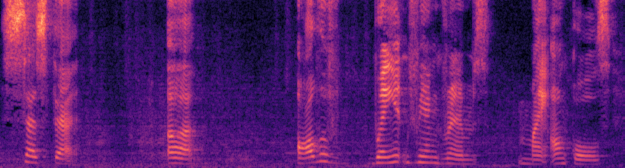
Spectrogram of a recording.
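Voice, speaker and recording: A woman playing a meek, downtrodden young farm girl in an audio drama, halting and hesitant. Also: a little high. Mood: shy, hesitant.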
